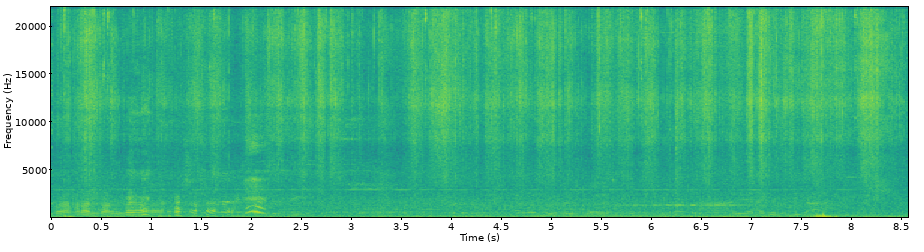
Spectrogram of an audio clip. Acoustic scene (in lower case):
street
